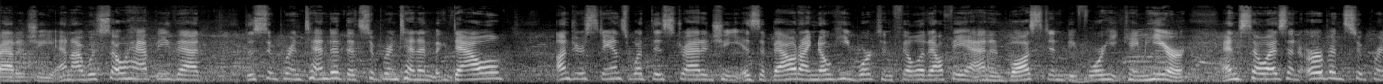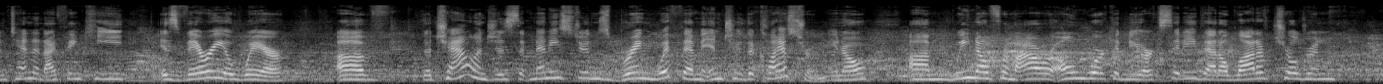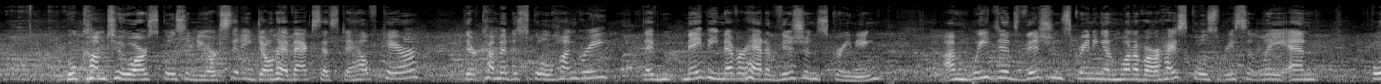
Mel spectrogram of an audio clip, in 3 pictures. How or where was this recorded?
busy venue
